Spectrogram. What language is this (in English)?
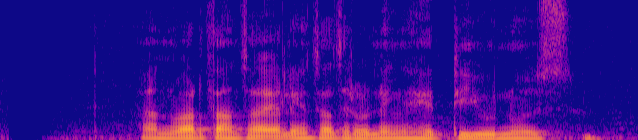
Javanese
